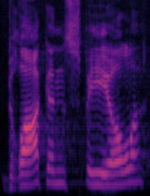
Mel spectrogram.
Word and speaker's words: glockenspiel: Okay, I'm going to give you 2 pronunciations on this word. Glockenspiel and glockenspiel.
